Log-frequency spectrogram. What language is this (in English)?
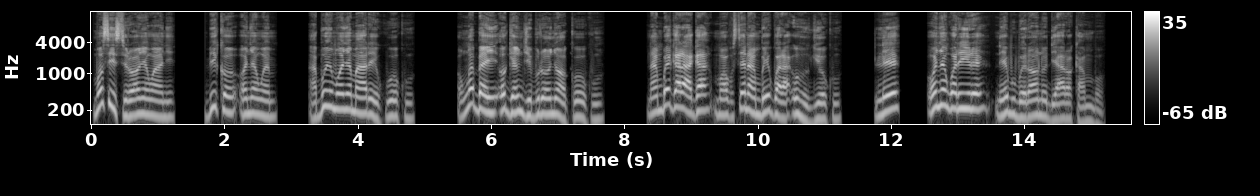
Igbo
